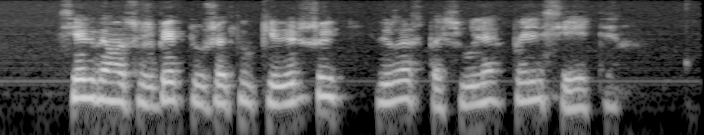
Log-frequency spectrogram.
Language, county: Lithuanian, Vilnius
